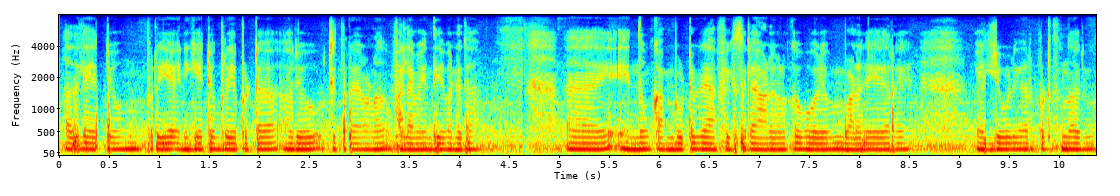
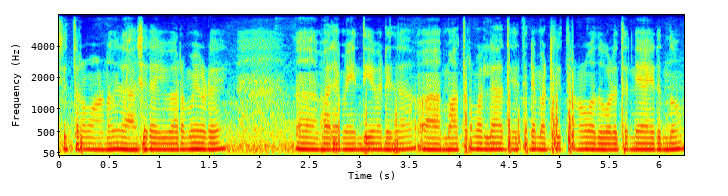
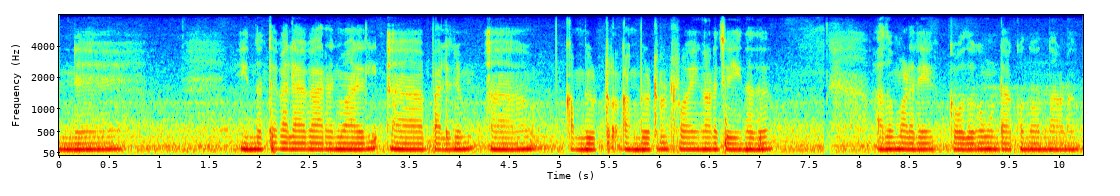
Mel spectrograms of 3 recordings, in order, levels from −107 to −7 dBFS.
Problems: background sounds at intervals, background conversations at intervals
